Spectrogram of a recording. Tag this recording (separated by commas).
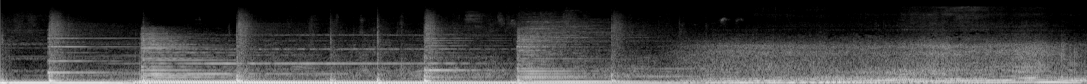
Race car, Music, Speech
